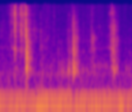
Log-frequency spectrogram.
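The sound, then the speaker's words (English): Crisp pan-fried bread bites with loud crunches. It is made from thin dough cooked in a dry pan without oil and brushed with a little butter on top. Two sharp crackling crunches are followed by softer chewing crunches. “which will crunch. Hopefully. Be nice and crisp. Yes, crunching. And did you put some butter on the top of it? I brushed a little bit of butter on the top, yeah. I'm just going to give it a little crunch.”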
